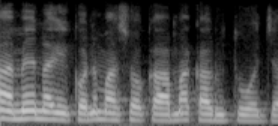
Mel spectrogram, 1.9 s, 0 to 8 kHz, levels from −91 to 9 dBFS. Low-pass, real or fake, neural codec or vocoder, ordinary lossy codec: 7.2 kHz; real; none; Opus, 16 kbps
